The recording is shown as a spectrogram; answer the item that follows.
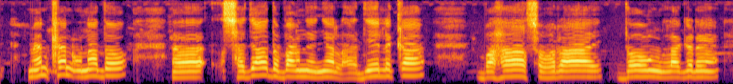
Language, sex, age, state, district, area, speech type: Santali, male, 60+, West Bengal, Malda, rural, spontaneous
